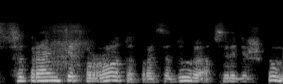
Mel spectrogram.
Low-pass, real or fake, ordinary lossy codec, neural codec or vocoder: 7.2 kHz; real; AAC, 32 kbps; none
